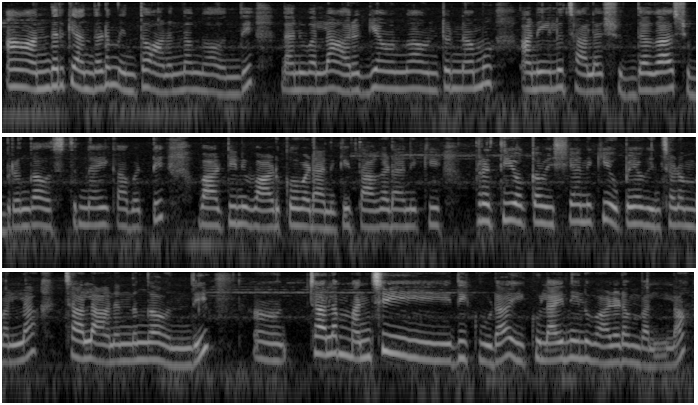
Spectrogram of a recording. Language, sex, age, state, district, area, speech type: Telugu, female, 18-30, Telangana, Hyderabad, urban, spontaneous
